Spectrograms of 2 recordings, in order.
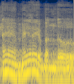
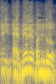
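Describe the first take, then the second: First: It is said in a warm, loving tone. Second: It is said in a plain, unloving tone. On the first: The speaker calls it right. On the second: The speaker calls it wrong.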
